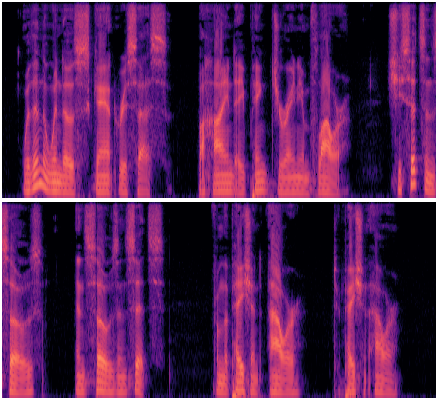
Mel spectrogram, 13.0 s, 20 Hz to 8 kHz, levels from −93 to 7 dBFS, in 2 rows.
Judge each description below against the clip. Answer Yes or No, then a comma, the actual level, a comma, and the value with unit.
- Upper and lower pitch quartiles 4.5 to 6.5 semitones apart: No, narrow, 2.6 semitones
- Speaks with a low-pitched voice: Yes, very low, 85 Hz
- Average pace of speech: No, slow, 110 wpm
